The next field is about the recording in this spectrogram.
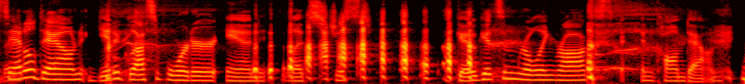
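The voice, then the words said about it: Put-on regional Pennsylvania accent. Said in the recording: “I'm always so impressed by your accents ... You're very good ... the accent like ... of that specific area of Pennsylvania ... it's a hard, hard accent”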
